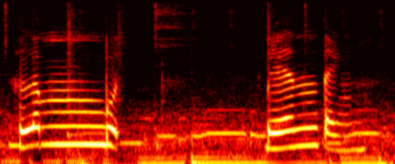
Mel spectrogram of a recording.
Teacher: bagian tengah lidah kita agak dinaikkan dan bentuk bibir kita juga netral seperti e tadi, tidak tersenyum dan juga tidak membulat. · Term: vokal sedang tengah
